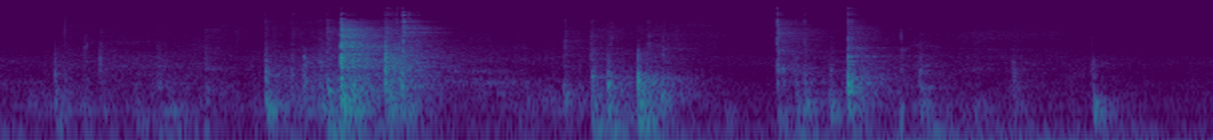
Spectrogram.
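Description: A soldering station and its iron being handled and set down on a workbench among tools: several separate knocks and clatters spread over a few seconds, the loudest about two seconds in.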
